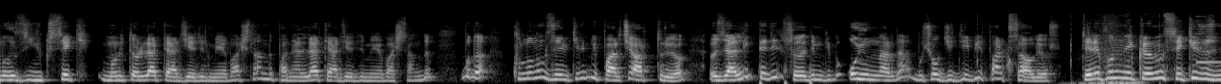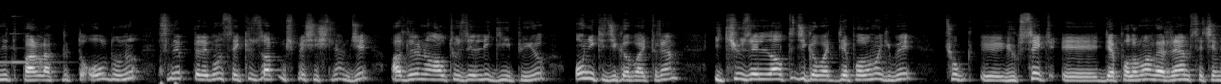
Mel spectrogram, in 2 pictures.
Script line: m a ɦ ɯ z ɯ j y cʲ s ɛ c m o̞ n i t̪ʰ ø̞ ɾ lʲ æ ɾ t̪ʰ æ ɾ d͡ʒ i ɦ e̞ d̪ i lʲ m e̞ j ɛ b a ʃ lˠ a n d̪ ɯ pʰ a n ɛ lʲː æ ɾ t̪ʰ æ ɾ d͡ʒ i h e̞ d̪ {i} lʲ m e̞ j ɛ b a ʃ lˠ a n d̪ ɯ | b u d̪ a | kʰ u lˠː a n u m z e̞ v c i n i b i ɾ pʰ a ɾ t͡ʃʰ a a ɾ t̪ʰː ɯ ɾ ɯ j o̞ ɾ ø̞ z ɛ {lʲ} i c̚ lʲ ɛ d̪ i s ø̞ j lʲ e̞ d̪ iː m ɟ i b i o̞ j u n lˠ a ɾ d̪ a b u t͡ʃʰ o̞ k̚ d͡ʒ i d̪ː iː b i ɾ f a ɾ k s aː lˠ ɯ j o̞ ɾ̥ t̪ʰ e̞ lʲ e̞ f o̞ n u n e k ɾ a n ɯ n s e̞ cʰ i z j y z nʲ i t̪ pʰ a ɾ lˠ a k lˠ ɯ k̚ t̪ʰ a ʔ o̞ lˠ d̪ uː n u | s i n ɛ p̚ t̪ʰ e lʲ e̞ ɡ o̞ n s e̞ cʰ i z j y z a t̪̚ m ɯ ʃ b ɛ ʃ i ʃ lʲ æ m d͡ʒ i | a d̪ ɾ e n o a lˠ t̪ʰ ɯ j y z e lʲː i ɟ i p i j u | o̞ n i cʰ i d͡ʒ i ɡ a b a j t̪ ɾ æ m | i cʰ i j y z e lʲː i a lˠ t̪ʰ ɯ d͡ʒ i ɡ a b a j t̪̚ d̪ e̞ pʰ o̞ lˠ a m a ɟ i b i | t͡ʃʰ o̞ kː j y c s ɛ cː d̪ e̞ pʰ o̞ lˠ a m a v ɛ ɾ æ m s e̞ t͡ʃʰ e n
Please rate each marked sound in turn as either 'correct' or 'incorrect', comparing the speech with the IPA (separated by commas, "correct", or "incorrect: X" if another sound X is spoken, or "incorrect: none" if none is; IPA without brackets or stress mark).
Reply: correct, incorrect: lʲː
